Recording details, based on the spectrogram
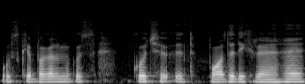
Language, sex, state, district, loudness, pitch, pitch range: Hindi, male, Jharkhand, Garhwa, -19 LUFS, 125 Hz, 120-130 Hz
